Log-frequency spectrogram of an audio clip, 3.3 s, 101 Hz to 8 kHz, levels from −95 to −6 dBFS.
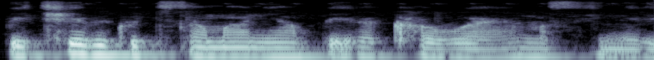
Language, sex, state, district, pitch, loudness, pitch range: Hindi, male, Uttar Pradesh, Jalaun, 125 Hz, -28 LUFS, 115-140 Hz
